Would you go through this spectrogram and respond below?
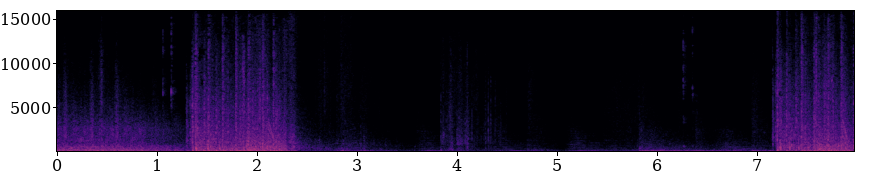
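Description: Weapons fire in the Panzer Corps 1939 wargame, with loud bursts of gunfire near the start and again at the end, and quieter, rattling combat sounds in between.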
